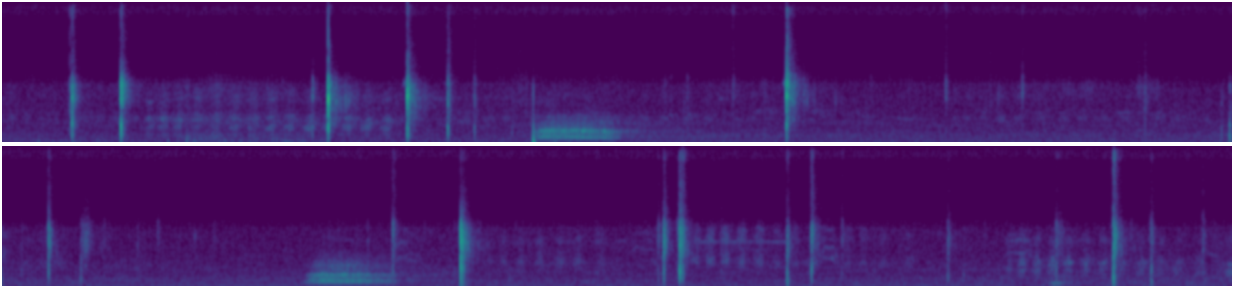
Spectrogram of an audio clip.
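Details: Distant roe deer heard on an evening while hawthorn blooms and the first campfire of the year burns: two rough, throaty barks about five seconds apart, with frequent sharp snaps of crackling fire throughout.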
